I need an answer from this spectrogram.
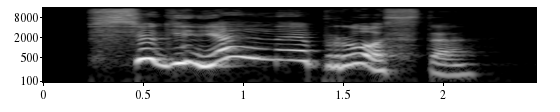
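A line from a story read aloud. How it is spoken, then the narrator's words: Exclamation. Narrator (Russian): воскликнул Катан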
